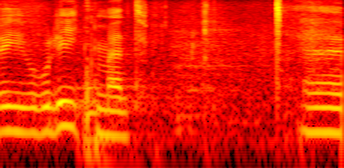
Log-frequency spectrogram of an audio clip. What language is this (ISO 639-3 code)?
est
